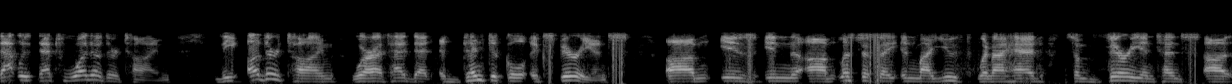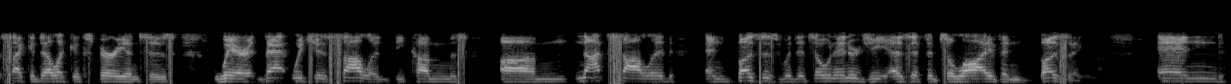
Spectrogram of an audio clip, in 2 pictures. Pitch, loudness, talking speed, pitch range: 140 Hz, -28 LUFS, 135 wpm, 130-155 Hz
